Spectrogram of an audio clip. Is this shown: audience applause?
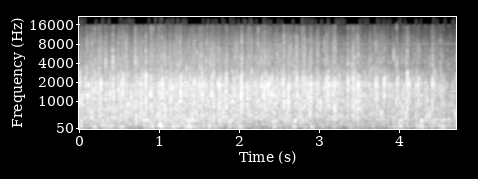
yes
